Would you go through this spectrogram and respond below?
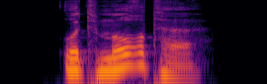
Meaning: Udmurt (man from the Udmurtia region)
- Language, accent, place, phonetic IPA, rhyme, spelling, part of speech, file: German, Germany, Berlin, [ʊtˈmʊʁtə], -ʊʁtə, Udmurte, noun, De-Udmurte.ogg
